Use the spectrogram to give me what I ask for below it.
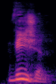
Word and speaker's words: VSHN: heard about it before that's how you pronounce the name Vision just like vision that's why there's an eye in the logo we're a company of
